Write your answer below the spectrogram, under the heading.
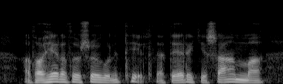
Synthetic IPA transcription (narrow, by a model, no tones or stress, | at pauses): a̰ðθawɦɛːɾaθœɥsœːɣʏnɪt̪ʰɪ̰lθɛht̪aɛɾɛhcɪsaːma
